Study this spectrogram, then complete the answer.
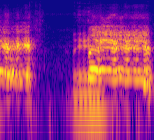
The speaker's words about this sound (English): I pick up one of my goats.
